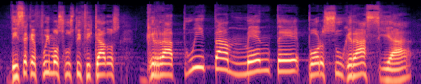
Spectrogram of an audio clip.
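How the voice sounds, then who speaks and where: A man with a high pitch for a man speaks at a very slow pace with lively intonation, in a dry, close sound with no echo and noticeable background noise. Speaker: pastor. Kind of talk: sermon.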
